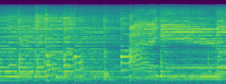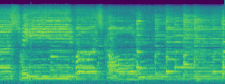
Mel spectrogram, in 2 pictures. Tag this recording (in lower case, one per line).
banjo
musical instrument
country
bluegrass
plucked string instrument
guitar
bowed string instrument
fiddle
music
